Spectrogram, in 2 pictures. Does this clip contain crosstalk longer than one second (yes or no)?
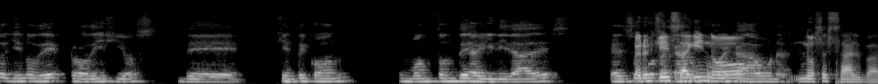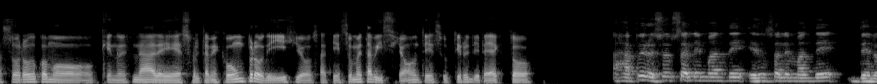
yes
